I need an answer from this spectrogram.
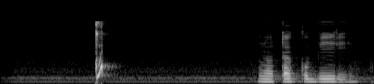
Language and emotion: Russian, sad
